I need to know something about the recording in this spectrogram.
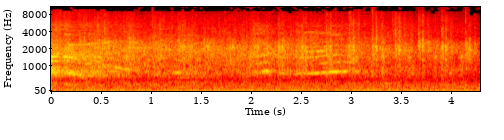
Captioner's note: audience cheering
